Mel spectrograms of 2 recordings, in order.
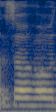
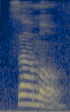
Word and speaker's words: Zaho: Not Zoho, that's not how you pronounce it. Zamo.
